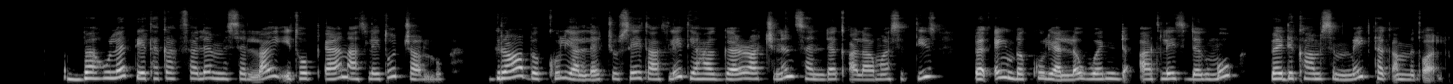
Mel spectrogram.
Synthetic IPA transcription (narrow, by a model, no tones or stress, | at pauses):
bəɦulət̪ːjɛt̪ʰəkʰəfːələmɨsɨllajʔit̪ʰjo̞pʼːjanat̪le̞t̪ʰo̞t͡ʃːalːu | ɡɨɾabəkːuljalːət͡ʃːiwse̞t̪at̪le̞t̪jɛɦaɡəɾat͡ʃːɪnɨnsənd̪əkʼalamasɨt̪ːɨjɪz | b̥əkʼəɲːbəkːuljalːəwːɔnd̪ʔat̪le̞t̪d̪əɡmo̞ | b̥əd̪ɨkʰamsɨmːe̞t̪ʰːəkʼəmːɨt̪ʼwa̰l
